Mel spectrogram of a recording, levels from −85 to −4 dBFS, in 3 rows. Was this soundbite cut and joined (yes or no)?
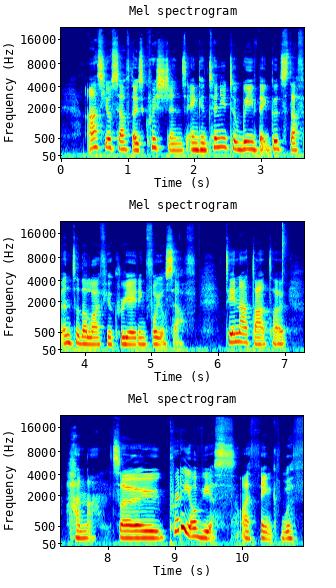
no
